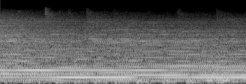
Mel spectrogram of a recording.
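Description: Live rock band playing: electric guitar and bass guitar over a drum kit, the guitars holding sustained, ringing notes.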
